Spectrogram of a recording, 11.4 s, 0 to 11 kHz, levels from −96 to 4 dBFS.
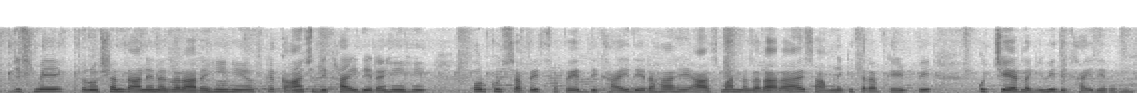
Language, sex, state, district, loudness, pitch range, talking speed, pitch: Hindi, female, Chhattisgarh, Rajnandgaon, -31 LUFS, 200-225 Hz, 200 wpm, 210 Hz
